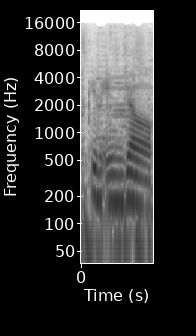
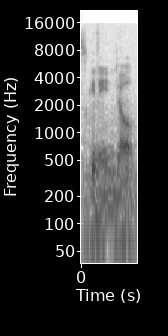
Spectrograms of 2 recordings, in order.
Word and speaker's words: Skin 1004: Terus mungkin pada bingung kenapa Skin 1004 ini dibaca Skin Angel, karena 1004 atau yang artinya Cheonsa itu artinya adalah angel dalam bahasa Korea. Jadi buat kalian yang masih belum tahu gimana cara baca Skin 1004 ini, bacanya adalah Skin Angel.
